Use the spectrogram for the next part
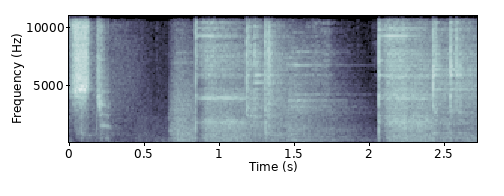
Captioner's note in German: Metallische Schläge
